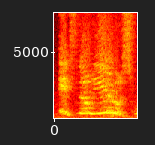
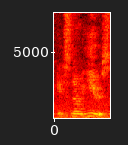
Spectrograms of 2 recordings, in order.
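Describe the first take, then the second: First: Over-the-top yell of "no use"; "It's no use!" yelled much higher and louder; bad acting. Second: Said in the usual way. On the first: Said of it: "So I delivered it like". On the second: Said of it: "the line was".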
